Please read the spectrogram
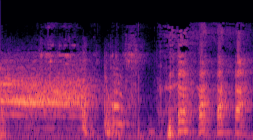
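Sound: man screaming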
